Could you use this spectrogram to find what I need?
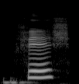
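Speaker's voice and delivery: plain reading voice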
